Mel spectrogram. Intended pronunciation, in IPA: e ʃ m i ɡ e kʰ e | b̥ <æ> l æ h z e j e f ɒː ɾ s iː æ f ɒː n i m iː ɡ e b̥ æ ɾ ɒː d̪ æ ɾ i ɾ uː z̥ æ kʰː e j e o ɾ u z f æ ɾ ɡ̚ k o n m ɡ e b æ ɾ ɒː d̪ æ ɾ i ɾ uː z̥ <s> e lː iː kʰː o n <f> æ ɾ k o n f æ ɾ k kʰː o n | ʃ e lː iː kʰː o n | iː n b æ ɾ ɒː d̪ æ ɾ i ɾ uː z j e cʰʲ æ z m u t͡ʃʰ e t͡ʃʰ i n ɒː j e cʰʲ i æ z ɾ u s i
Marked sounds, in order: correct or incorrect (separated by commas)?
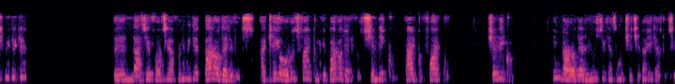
incorrect, incorrect, correct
